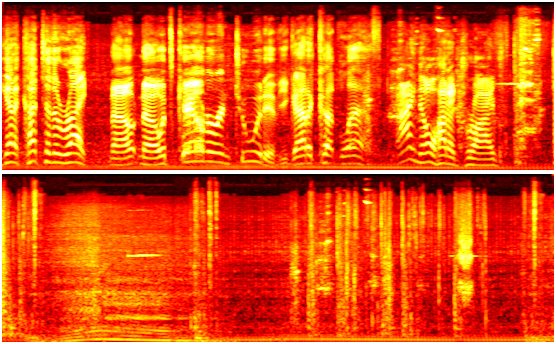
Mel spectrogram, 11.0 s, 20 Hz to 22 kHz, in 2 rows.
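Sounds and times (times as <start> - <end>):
vehicle engine revving: 5.8 - 9.3.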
